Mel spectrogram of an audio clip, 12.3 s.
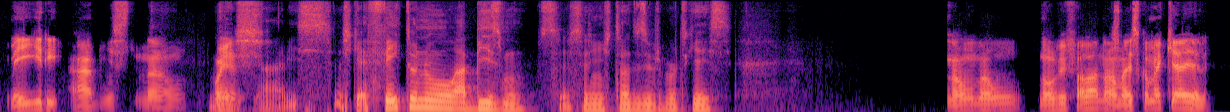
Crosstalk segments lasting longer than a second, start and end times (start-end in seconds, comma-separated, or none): none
